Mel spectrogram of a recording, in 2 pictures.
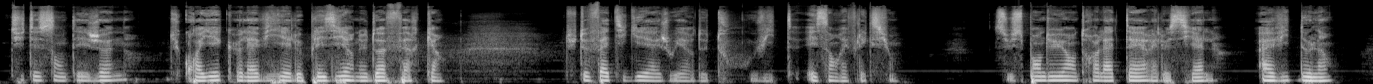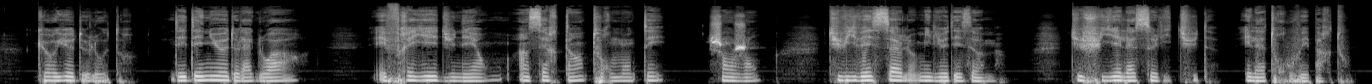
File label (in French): VOIX LECTURE; georgesand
